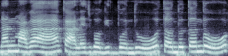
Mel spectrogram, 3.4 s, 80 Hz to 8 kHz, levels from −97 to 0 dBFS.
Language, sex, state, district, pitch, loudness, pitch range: Kannada, female, Karnataka, Chamarajanagar, 235 Hz, -12 LUFS, 215-250 Hz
